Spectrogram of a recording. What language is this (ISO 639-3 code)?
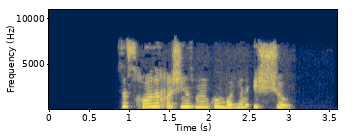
uzb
